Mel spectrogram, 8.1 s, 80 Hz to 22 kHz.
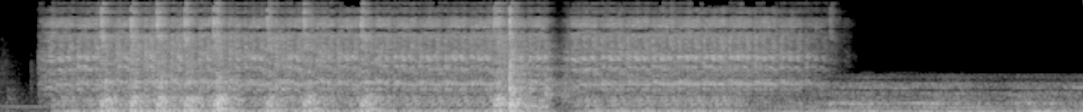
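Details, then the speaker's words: Three-cylinder 1100 engine with the two outer spark plugs removed: catches quickly, then a lumpy, uneven chuffing idle with gaps between beats, running only on the middle cylinder. "so it'll start and run easily on the mid cylinder with the other two plugs out whatever the issue is i've narrowed it down so that it seems to be running perfectly all the time on the middle cylinder"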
